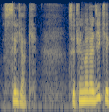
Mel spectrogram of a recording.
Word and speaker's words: cœliaque: Alors ça s'écrit coéliaque, mais en fait ça se prononce cœliaque.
